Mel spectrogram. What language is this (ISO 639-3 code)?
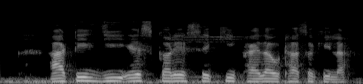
mag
